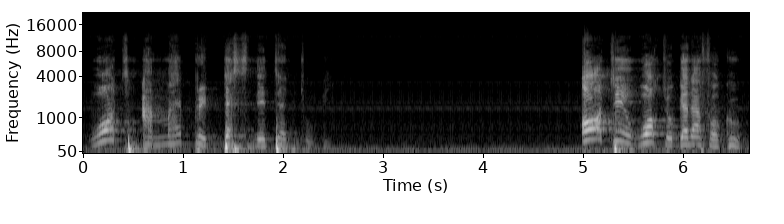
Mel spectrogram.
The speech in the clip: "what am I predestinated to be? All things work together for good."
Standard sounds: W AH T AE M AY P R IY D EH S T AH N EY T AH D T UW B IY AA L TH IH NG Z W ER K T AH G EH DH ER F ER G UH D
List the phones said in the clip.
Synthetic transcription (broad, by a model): W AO T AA M AY P R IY D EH S T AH N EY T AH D T UW B IY AA L T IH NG W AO K T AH G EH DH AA F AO G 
